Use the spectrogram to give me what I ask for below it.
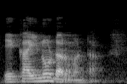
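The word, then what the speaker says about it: Echinodermata: इस तरह से प्रोनाउंस करिएगा, इकाइनोडर्माटा।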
